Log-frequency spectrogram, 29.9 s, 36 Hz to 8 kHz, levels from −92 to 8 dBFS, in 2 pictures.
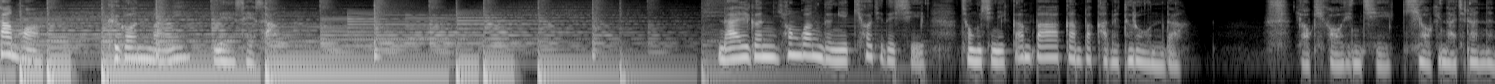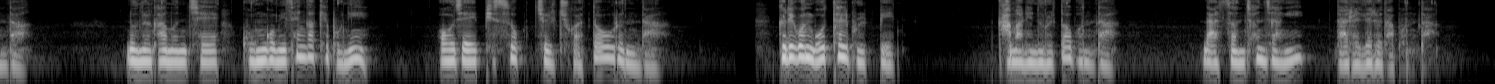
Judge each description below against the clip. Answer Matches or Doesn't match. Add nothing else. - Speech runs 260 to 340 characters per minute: Doesn't match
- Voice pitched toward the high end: Doesn't match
